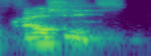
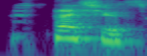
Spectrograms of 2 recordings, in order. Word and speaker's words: Freischütz: No, lo has hecho bastante bien. Freischutz. Freischutz. Es alemán.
